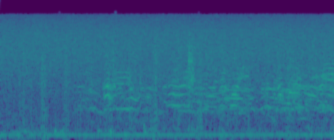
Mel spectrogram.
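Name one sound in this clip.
Footsteps walk slowly on a hard floor.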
